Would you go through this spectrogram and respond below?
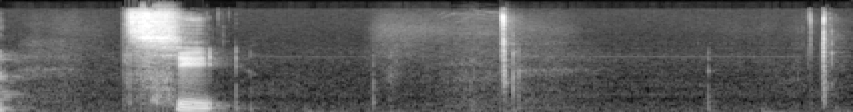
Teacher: in Japanese is actually slightly different because it's further back in the mouth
